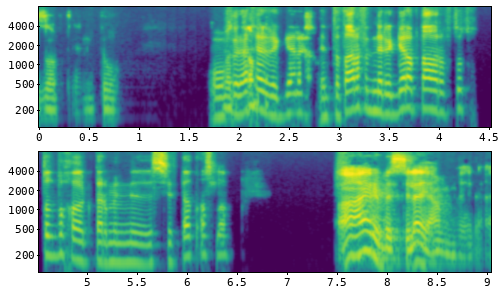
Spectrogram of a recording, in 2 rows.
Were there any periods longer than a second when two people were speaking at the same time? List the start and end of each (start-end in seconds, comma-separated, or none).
none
